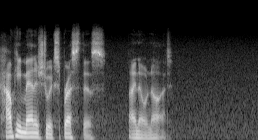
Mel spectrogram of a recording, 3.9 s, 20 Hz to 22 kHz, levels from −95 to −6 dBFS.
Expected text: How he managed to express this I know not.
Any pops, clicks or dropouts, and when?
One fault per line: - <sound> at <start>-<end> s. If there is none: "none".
none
